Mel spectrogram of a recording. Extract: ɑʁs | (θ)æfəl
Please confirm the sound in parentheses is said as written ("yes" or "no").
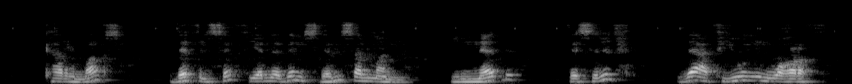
no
